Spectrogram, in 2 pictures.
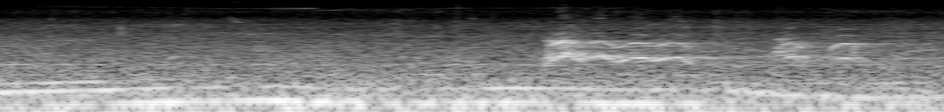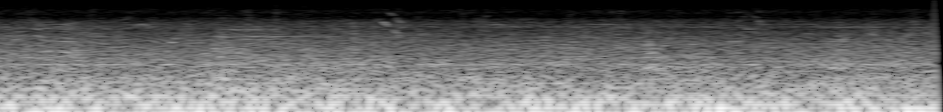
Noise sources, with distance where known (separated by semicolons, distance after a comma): dog barking or whining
